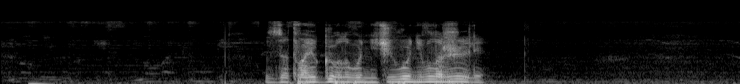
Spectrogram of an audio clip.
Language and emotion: Russian, angry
